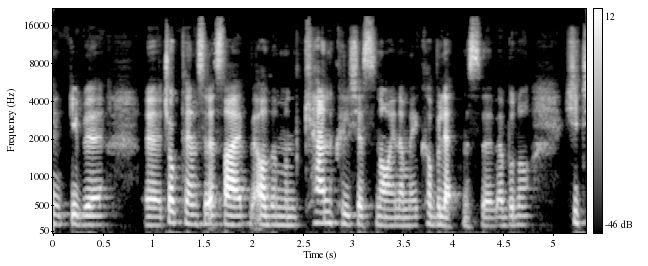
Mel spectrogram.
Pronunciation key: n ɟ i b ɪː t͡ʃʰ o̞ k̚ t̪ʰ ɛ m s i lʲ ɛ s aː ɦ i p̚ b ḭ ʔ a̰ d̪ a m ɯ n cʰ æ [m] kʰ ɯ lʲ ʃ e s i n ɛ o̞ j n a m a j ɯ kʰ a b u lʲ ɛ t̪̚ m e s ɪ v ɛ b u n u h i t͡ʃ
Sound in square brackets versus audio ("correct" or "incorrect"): incorrect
